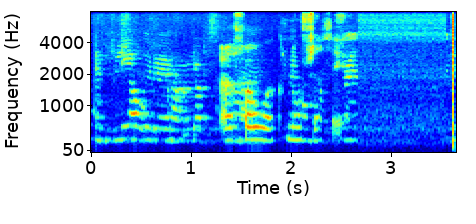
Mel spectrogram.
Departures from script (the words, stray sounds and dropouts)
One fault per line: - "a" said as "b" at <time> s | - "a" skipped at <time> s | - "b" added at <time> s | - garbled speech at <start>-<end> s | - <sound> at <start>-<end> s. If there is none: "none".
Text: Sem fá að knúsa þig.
- "Sem" said as "Að" at 1.4 s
